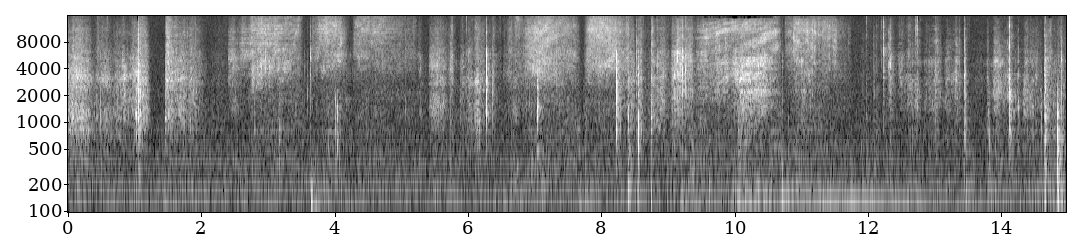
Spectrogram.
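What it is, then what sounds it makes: Glossy paper dust jacket. Fingertips with long painted nails rub and smooth a large glossy paper dust jacket for a picture book, lying flat and unfolded on a wooden desk. The result is a soft, bright, steady rubbing and swishing of paper, broken by sharp nail ticks and light crinkles.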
